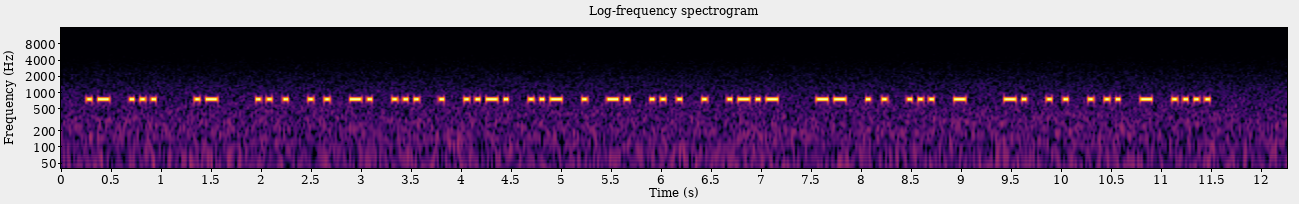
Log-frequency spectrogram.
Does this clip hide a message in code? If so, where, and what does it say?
Yes: Morse code (American railroad code) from 0.2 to 11.5 s, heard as a keyed tone, machine-sent, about 760 Hz. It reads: AS A CONSEQUENCE, MOST NORTH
